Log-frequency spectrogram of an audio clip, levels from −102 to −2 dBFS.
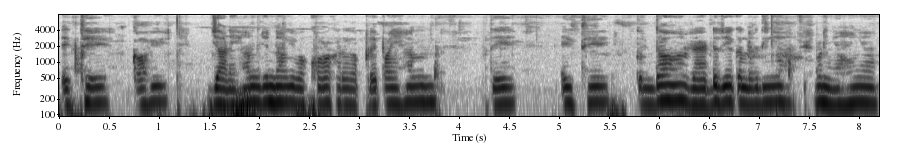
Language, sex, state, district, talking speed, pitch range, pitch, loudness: Punjabi, male, Punjab, Kapurthala, 145 wpm, 155-170 Hz, 165 Hz, -16 LUFS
